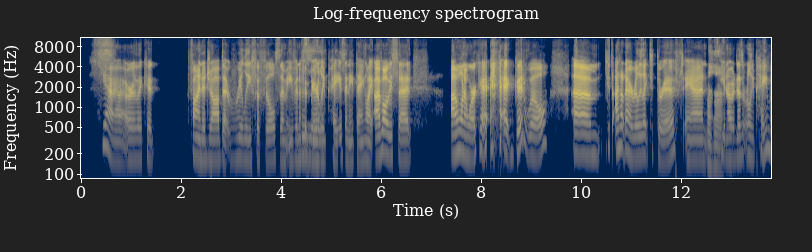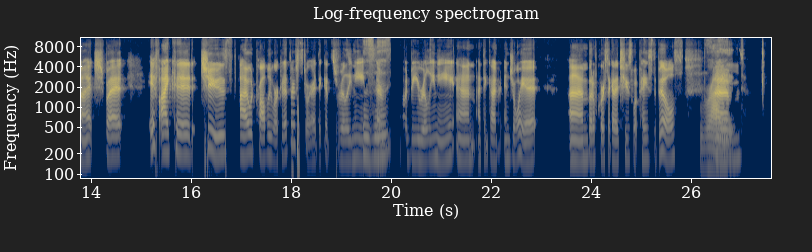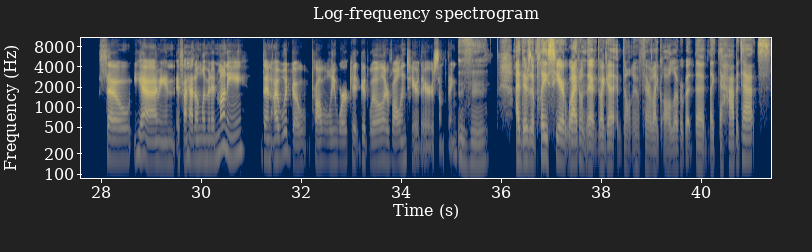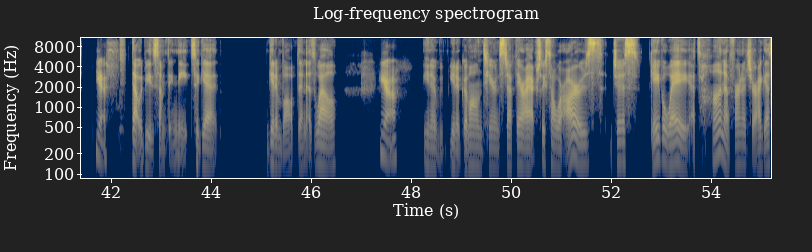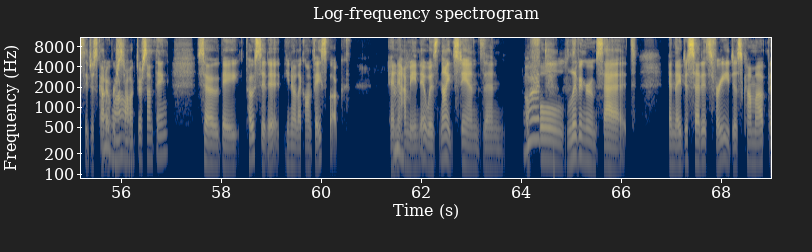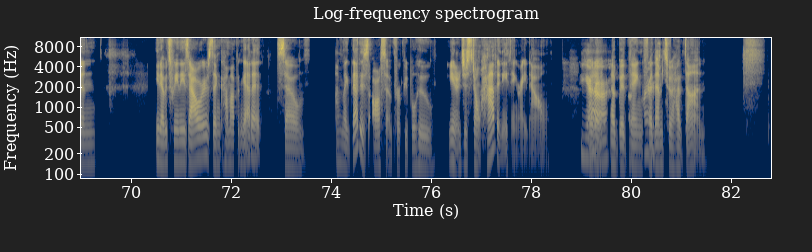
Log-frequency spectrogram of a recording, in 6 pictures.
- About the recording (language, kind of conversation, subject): English, unstructured, What do you think is more important for happiness—having more free time or having more money?
- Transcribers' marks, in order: other background noise; laughing while speaking: "at"; tsk; stressed: "ton"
